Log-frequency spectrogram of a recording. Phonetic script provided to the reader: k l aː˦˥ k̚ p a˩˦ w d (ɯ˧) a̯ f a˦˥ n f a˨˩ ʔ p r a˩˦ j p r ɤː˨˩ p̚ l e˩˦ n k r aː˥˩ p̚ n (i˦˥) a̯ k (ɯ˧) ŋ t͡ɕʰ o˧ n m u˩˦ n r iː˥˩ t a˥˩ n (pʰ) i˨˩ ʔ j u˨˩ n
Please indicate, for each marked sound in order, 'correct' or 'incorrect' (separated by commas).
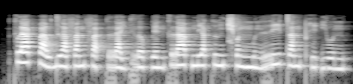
incorrect, correct, incorrect, correct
